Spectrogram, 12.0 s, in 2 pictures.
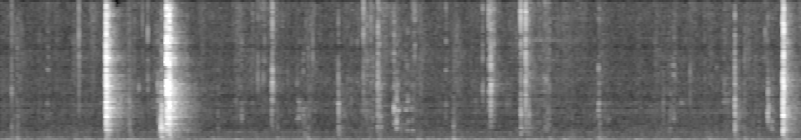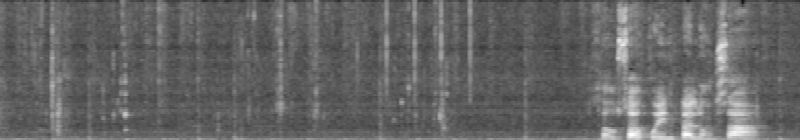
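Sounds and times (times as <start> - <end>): person chewing with mouth clicks: 4.9 - 9.6.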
